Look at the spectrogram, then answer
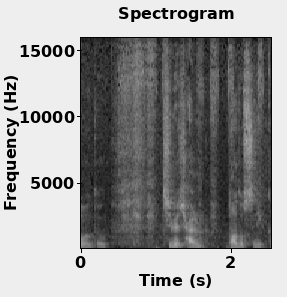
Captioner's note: failed to hold back laughter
